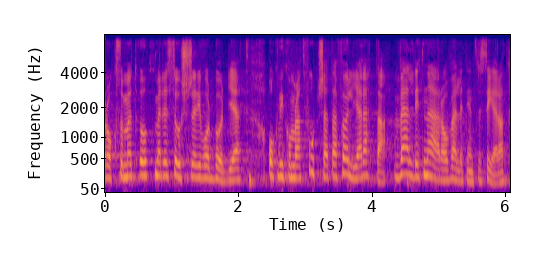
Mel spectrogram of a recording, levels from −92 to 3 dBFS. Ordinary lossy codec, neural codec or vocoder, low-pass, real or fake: Opus, 64 kbps; none; 7.2 kHz; real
